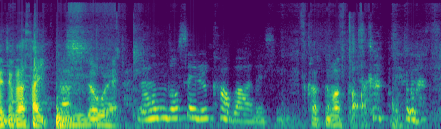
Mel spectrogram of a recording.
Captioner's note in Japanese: 咳払い; 笑い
